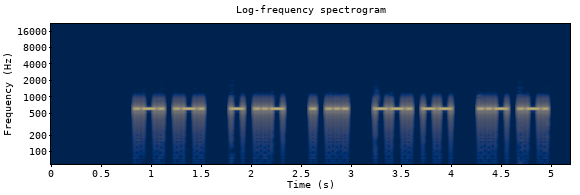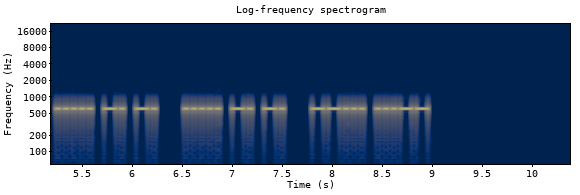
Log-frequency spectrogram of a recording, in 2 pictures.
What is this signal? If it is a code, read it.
Morse code, heard as a keyed tone, about 30 wpm, 600 Hz. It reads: RR TU ES GM UR 5NN 5NN 73
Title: SOTA QSO Practice 30wpm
